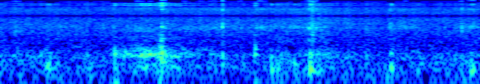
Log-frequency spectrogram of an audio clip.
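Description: Near silence with a few faint, scattered ticks and rustles; the fallen dirt bike's engine is not running.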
